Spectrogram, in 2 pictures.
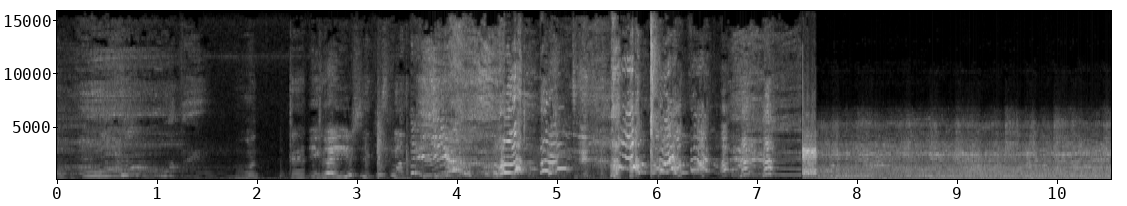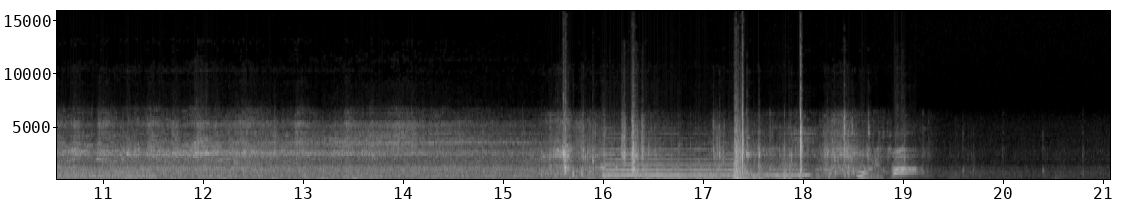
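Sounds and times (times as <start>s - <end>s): people laughing: 3.3s - 7.5s
car driving on highway: 7.5s - 18.0s, 19.3s - 21.0s
low hum: 7.5s - 21.0s.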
